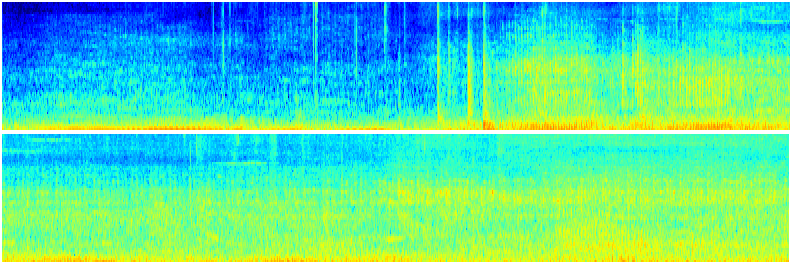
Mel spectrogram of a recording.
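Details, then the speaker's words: Ford with hydraulic power steering at idle, wheel turned early in the morning: a low, uneven groaning hum as the pump is starved, with the fluid reservoir found low; the owner says to check for leaks. "família fez esse barulho uh uh de manhã cedo virando ao volante é suficiência de óleo"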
